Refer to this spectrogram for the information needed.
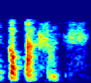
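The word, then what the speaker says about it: Copaxone: Se escribe copaxón, pero es Copaxon.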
